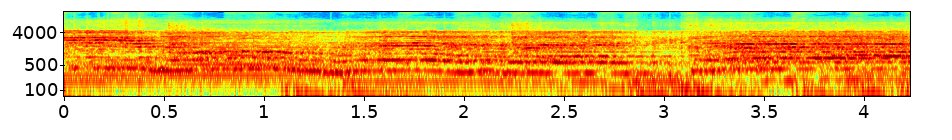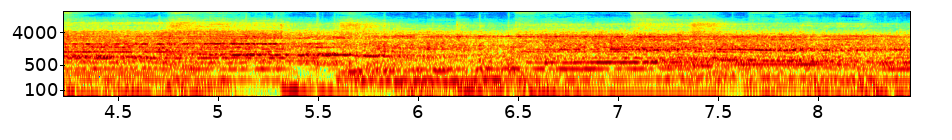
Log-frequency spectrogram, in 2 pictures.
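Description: A church worship team of men and women singing a Christian hymn together into microphones. The voices are loud and amplified, carrying a continuous melody over held low accompanying notes.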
